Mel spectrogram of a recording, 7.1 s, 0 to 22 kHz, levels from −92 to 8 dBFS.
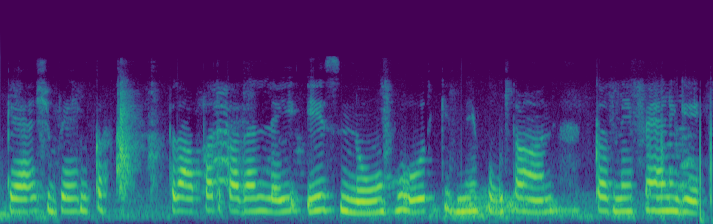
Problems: none marked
